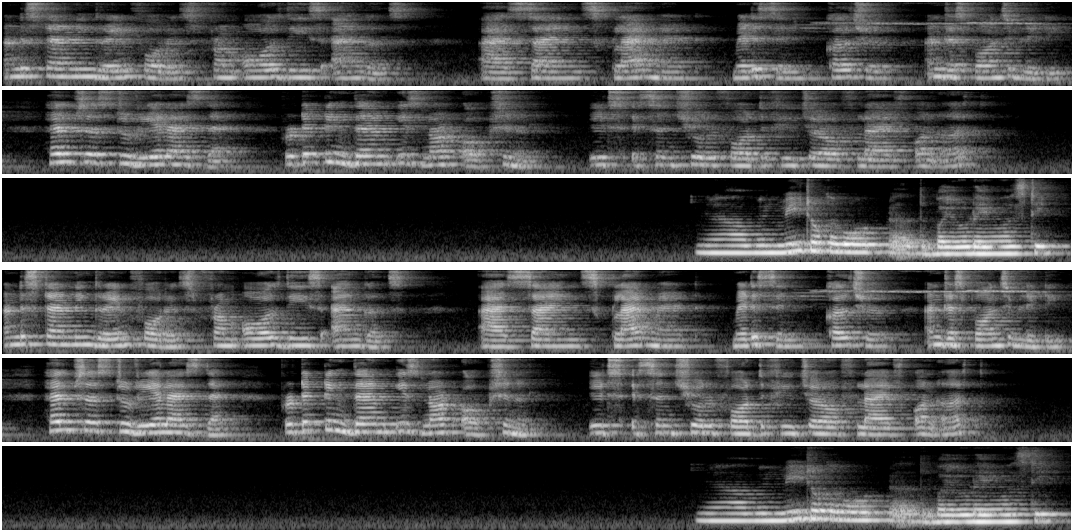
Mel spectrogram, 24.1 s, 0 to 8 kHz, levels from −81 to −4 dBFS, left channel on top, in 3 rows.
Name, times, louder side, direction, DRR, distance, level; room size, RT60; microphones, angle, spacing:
voice 1, 0.0-3.0 3.6-5.1 5.5-8.0 8.3-12.1 12.4-15.3, right 4 dB, 40° right, 6 dB, 0.3 m, -23 dB
voice 2, 21.2-23.9, left 3 dB, 45° left, 6 dB, 0.4 m, -14 dB
3.7 x 2.9 x 3.5 m, 0.77 s
head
